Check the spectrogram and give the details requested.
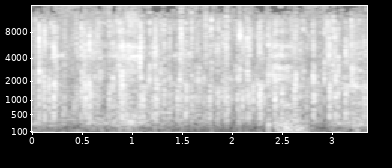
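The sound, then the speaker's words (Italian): An audience applauds in remembrance of Paolo Borsellino and his escort on the 30th anniversary of the Capaci massacre, many hands clapping together into a dense, even wash of sound at a fairly quiet level, with no pause in between. “Quindi nel nostro piccolo vogliamo ricordarli facendogli un applauso.”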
